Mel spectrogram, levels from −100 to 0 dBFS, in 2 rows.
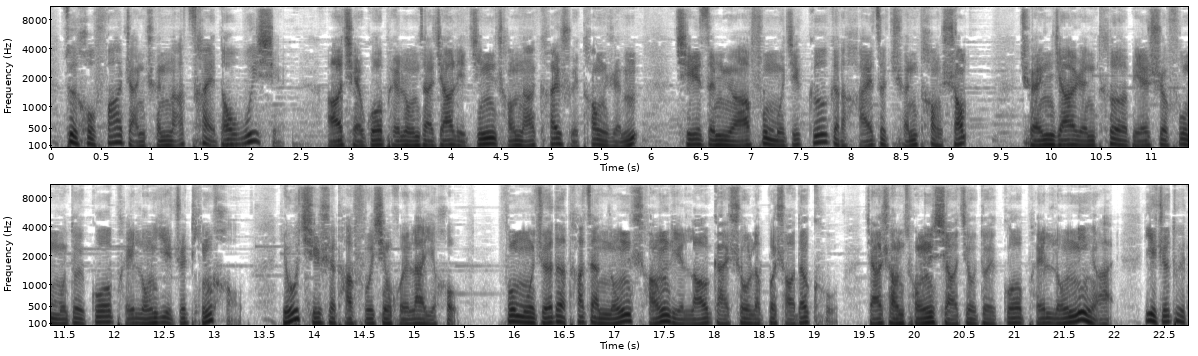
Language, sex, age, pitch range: Chinese, male, 20-39, 100-125 Hz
